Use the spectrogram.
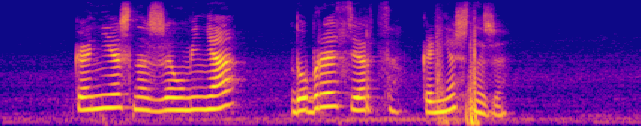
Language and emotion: Russian, positive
